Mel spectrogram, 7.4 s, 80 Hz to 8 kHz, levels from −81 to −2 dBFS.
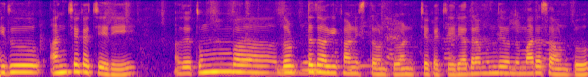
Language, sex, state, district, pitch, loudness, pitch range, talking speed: Kannada, female, Karnataka, Dakshina Kannada, 195 Hz, -17 LUFS, 170-210 Hz, 130 wpm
